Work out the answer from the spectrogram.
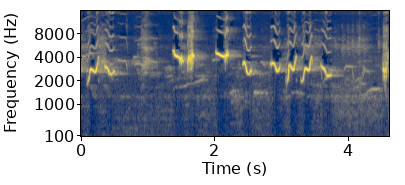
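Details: Oriental magpie-robin, locally kacer, singing to coax a silent bird: sharp upward whistles and downward slurs in quick separate bursts, several similar looping notes repeated in a row, clean quiet background.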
